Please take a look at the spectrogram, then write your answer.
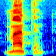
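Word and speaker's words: μάτην: viene la palabra maten, con acento en la A, maten, que significa búsqueda infructuosa.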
